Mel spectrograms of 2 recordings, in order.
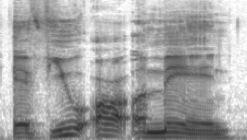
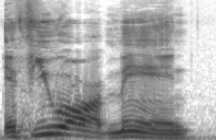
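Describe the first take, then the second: No difference in how they are said.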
